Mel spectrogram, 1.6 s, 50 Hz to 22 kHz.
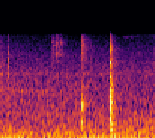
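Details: American Farmworks 120 mile fence charger on the bench, its indicator light no longer flashing; quiet sharp clicks at regular intervals over a low hum. Normal steady pulsing.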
